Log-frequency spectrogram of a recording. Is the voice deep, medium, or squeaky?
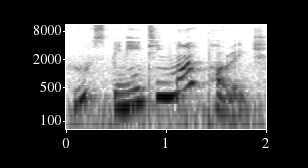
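medium. It is said in a medium-pitched voice. A middle-sized bear is speaking. "said Mother Bear in a middle-sized voice"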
